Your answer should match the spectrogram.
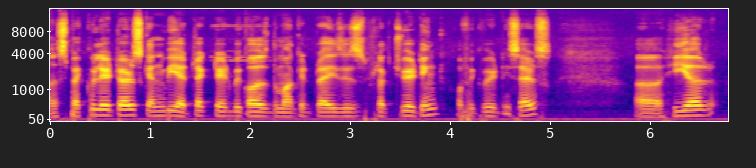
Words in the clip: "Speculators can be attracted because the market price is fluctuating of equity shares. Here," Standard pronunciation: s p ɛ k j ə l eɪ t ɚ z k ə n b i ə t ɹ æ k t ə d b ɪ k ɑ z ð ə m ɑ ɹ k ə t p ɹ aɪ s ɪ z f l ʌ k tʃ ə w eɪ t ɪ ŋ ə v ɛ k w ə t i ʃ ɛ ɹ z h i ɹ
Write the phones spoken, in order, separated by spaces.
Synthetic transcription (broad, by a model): s p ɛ k j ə l eɪ t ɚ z k ə n b i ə t ɹ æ k t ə d b ɪ k ɑ z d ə m ɑ ɹ k ə t p ɹ aɪ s ɪ z f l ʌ k tʃ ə eɪ t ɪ ŋ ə f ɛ k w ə t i s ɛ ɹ s h i ɹ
